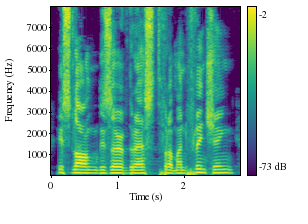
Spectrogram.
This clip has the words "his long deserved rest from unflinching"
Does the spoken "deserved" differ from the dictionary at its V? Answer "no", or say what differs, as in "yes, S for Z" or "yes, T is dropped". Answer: no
